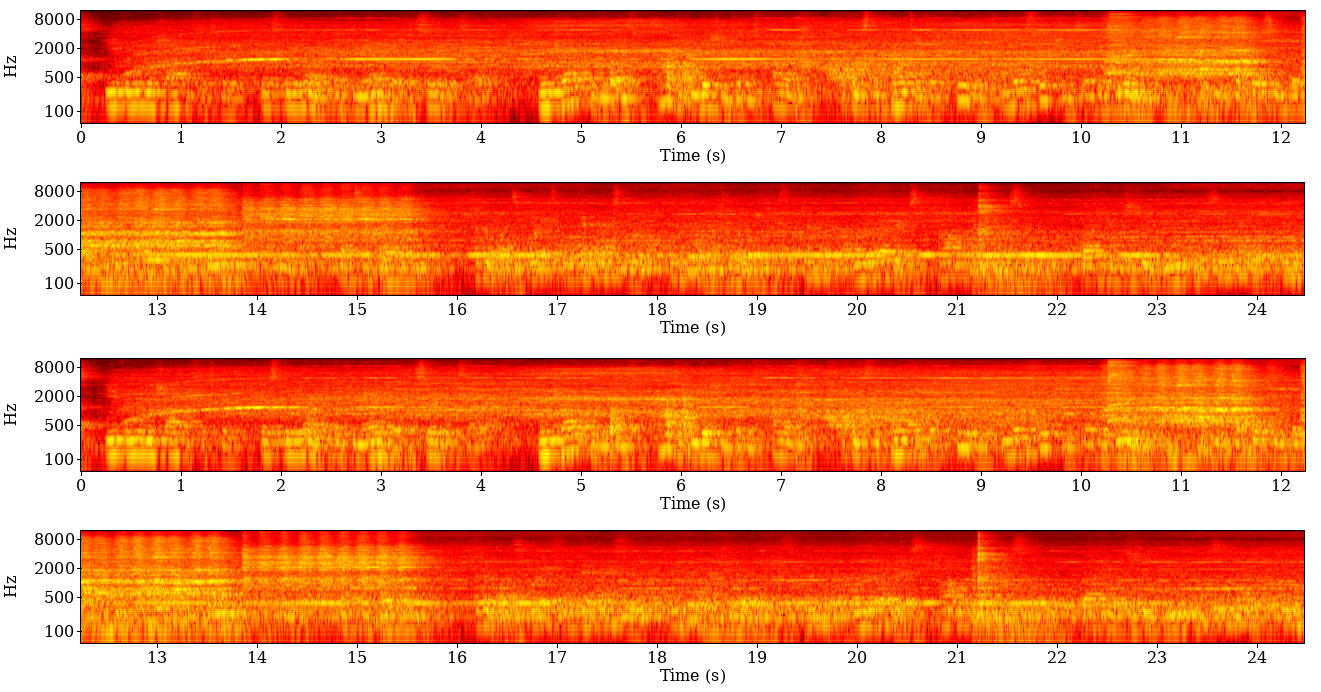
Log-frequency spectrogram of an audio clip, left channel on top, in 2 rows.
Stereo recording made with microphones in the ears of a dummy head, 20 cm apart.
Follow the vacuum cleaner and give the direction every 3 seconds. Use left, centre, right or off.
right, right, right, centre, centre, left, left, left.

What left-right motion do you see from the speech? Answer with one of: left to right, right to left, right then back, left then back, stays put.
right to left.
